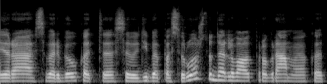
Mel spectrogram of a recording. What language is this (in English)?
Lithuanian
